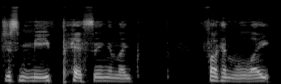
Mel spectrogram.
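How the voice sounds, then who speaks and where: A woman's voice: low-pitched, fairly even intonation, a little slow, darkish tone, no echo, clean studio sound. A woman co-hosting a podcast in casual, crude chat, laughing often. She is from Canada and her throat is tickling. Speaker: podcast co-host.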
